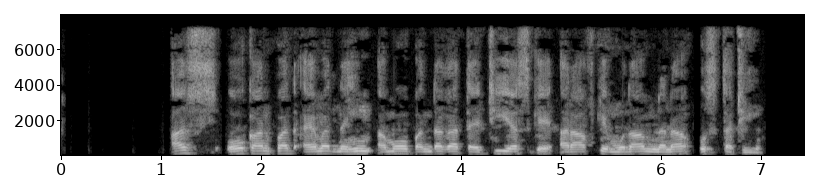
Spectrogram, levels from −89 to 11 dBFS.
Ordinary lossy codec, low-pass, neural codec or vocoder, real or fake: MP3, 64 kbps; 7.2 kHz; none; real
